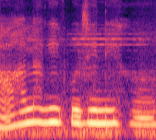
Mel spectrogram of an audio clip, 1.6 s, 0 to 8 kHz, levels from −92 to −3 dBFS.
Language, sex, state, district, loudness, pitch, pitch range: Chhattisgarhi, female, Chhattisgarh, Sarguja, -11 LUFS, 255 Hz, 200-265 Hz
